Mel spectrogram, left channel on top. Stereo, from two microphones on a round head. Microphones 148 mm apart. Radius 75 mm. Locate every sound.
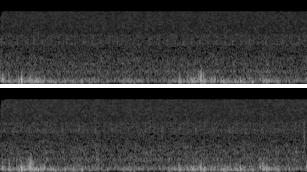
Only background noise.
